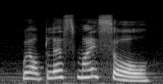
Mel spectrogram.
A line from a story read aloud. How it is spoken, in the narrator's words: cried she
